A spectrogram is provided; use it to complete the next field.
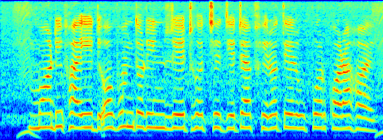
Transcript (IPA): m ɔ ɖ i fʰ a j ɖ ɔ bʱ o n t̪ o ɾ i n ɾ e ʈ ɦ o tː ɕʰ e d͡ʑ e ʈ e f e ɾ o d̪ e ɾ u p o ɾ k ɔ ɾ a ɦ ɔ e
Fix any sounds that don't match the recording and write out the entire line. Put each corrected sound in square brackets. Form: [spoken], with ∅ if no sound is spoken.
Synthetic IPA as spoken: m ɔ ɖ i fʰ a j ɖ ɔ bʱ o n t̪ o ɾ i n ɾ e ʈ ɦ o tː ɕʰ e d͡ʑ e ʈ [a] f e ɾ o [t̪] e ɾ u p o ɾ k ɔ ɾ a ɦ ɔ e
